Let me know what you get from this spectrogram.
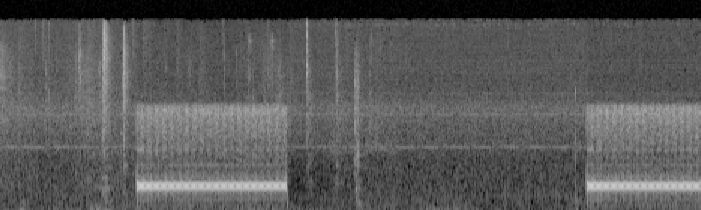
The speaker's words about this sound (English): Let's see if this is going to ring them. Oh, it's ringing. Hang on.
